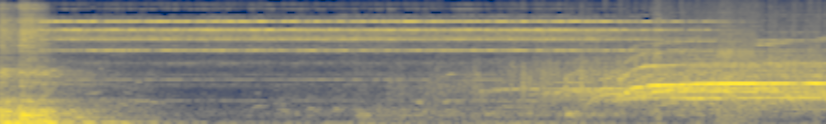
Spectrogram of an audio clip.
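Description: Dance music cuts off just after the start, leaving a steady high ringing tone. Audience cheering and high-pitched screaming then swell loudly over the last two seconds.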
